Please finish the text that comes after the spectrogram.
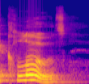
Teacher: silent here well first of all this word is not cloths when we say clothes the th in the middle can often be silent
